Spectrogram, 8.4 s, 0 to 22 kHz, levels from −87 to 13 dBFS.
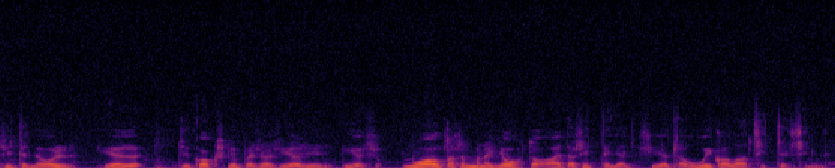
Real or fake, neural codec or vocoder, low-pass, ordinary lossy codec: real; none; none; none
